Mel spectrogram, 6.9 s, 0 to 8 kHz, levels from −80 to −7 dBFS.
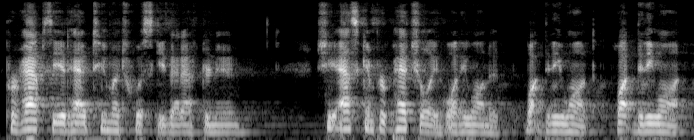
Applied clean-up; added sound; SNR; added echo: none; none; none; reverberation time 1.3 s.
